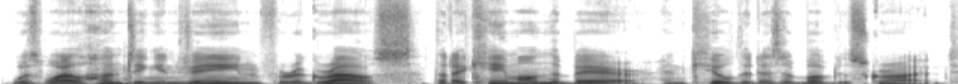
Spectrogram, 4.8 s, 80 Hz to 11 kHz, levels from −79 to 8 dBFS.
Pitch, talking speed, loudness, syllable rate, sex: 95 Hz, 265 wpm, -19 LUFS, 6.3 syllables/s, male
